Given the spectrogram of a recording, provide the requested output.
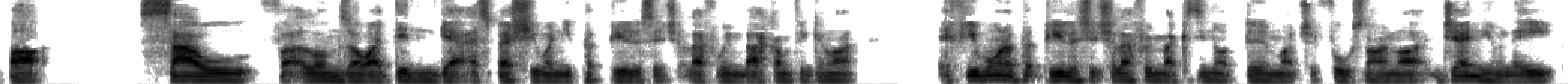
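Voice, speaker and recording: A man from the UK hosting a casual podcast, rambling and conversational, his voice croaky. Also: deep voice, a bit bright. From United Kingdom. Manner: rambling, conversational, many fillers. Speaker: podcast host.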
